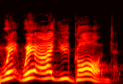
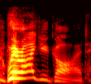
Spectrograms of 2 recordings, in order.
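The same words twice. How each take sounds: First: Said in the usual way. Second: A louder cry to God with a laugh, then dropping away; louder anguished plea. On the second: Acted.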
